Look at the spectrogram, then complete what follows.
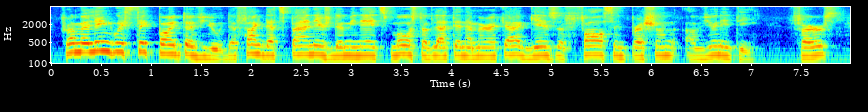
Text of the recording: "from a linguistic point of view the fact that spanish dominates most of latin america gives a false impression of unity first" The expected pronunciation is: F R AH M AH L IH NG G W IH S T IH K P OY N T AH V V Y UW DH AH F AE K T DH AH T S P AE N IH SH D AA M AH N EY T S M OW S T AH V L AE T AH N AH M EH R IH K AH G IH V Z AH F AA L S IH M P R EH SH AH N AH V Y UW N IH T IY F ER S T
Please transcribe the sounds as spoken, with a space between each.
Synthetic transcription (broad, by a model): F R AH M AH L IH NG G W IH S T IH K P OY N T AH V V Y UW DH AH F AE K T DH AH T S P AE N IH SH D AA M AH N EY T S M OW S T AH V L AE T AH N AH M EH R IH K AH G IH V Z AH F AA L S IH M P R EH SH AH N AH V Y UW N IH T IY F ER S T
